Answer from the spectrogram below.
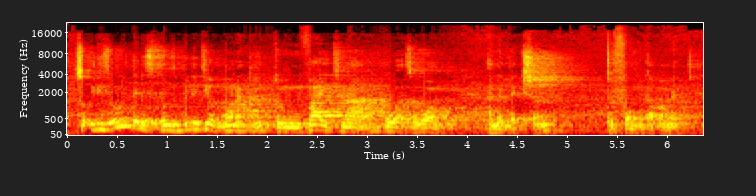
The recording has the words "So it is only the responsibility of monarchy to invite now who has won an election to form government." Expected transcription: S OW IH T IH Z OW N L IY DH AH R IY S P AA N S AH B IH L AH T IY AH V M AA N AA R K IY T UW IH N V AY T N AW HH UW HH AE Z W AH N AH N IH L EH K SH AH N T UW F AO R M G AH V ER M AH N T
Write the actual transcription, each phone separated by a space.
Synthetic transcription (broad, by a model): S OW IH T IH Z OW N L IY DH AH R IY S P AA N S AH B IH L AH T IY AH V M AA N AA R K IY T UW IH N V AY T N AW HH UW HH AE Z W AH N AH N IH L EH K SH AH N T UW F AO R M G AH V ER M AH N T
